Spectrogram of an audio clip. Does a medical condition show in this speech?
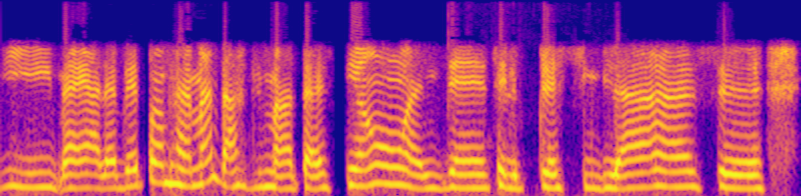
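Yes: hearing loss; hard of hearing, relies on lip reading; uses cotton mask with soft transparent plexiglas window so lips can be seen.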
